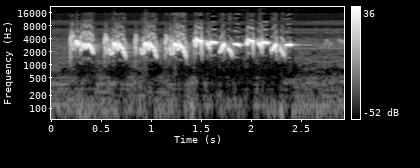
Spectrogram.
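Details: Sooty-headed bulbul, loud varied song used as a lure: a rapid three-second string of about ten bubbly, slightly harsh notes, the last ones more whistled and level, over quiet background.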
